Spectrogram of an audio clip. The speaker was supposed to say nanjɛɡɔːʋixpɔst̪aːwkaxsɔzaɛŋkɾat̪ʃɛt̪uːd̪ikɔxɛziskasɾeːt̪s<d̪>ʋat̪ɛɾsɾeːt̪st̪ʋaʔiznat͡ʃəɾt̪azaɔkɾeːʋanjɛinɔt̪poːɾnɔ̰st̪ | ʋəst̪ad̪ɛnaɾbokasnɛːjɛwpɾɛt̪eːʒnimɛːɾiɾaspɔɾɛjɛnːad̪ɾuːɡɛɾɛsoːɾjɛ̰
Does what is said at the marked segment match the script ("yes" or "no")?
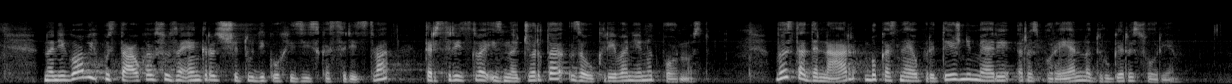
no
